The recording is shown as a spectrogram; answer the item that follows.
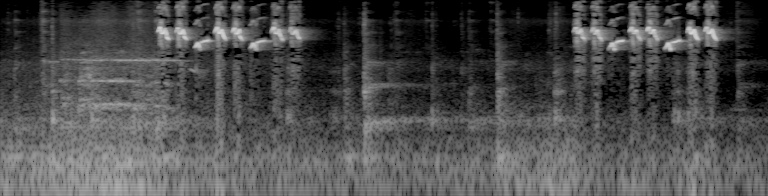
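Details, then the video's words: Cinereous tit, now seldom met in gardens, in Indonesia: after a faint hum, a rapid series of about nine piercing, high two-part notes, a pause, then a second run of about seven matching notes. "KICAU MERDU GELATIK BATU"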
